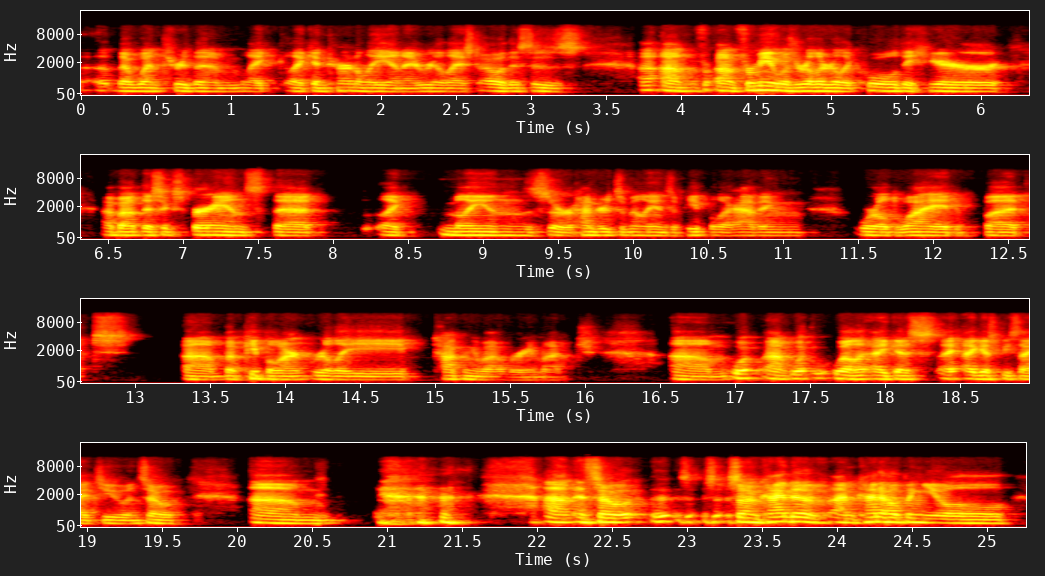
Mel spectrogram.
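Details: Adult man with cluttering, with repetitions of words or phrases, interjections, revisions and telescoping (dropped sounds and syllables), especially when talking fast; cluttering.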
